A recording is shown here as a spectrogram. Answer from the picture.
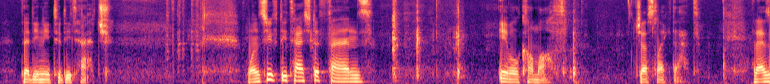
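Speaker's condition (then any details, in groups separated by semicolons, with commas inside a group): No condition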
